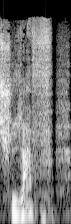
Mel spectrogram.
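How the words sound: The main vowel is a short A sound. This is how it is said in the Franconian northeast. "also ein A und auch noch kurz gesprochen"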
